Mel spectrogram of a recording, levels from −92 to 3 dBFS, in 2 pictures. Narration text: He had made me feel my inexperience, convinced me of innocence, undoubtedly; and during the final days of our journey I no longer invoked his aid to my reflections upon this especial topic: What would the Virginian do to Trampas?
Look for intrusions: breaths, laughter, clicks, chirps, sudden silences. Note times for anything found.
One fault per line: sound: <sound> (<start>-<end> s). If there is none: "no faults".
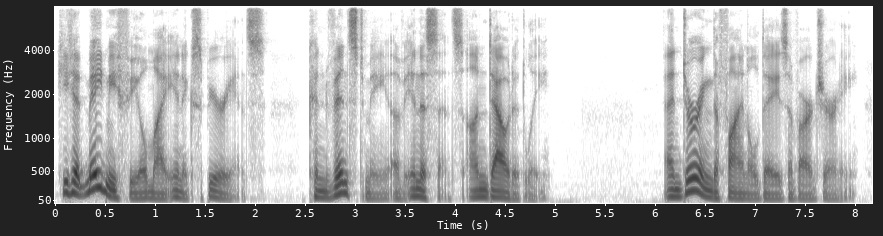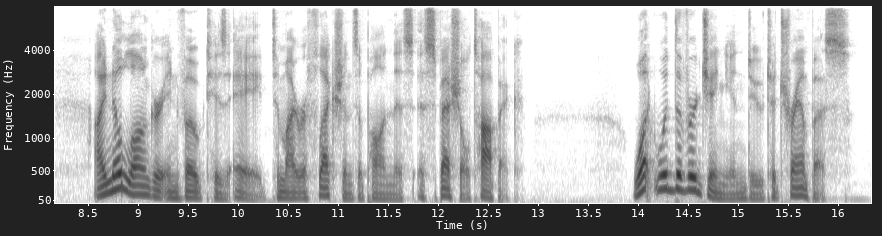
no faults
